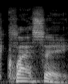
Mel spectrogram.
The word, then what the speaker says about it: Clase: right the back end of the bullpen let's pronounce the Emmanuel's last name of no it's classy classy I hope he's better than a class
